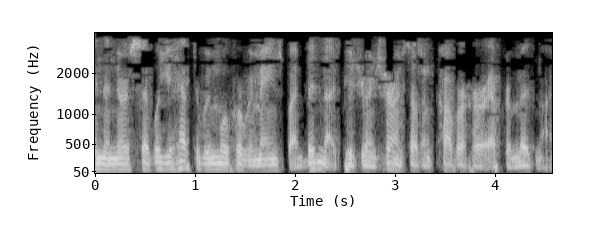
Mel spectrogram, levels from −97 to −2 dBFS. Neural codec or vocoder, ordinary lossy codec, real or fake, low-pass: none; MP3, 16 kbps; real; 3.6 kHz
